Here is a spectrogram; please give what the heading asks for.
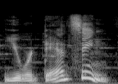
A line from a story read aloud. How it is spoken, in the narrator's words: remarked Dorothy in a puzzled tone of voice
